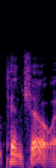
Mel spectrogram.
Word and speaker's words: Pinchot: This had Bronson Pinchot and Bill Maher. – Or Pinchot, as he pronounces it, and everybody else.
